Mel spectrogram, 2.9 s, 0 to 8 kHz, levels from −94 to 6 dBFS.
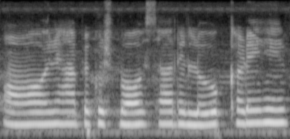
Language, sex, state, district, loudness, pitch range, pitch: Hindi, female, Uttar Pradesh, Lucknow, -15 LUFS, 220-230 Hz, 225 Hz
